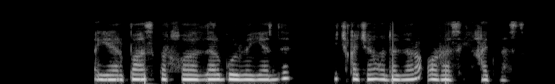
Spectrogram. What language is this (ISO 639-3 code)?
uzb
